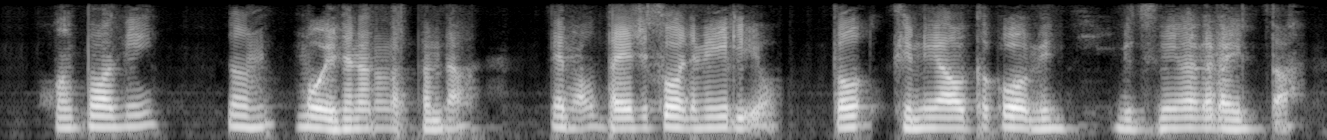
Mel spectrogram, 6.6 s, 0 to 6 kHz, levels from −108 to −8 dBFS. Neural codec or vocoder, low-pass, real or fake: codec, 16 kHz in and 24 kHz out, 0.6 kbps, FireRedTTS-2 codec; 5.4 kHz; fake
